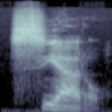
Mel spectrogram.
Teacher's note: the flap T, it's very distinct in an American pronunciation, and it really just sounds like a soft D, Seattle. And the reason that we use the flap T is because it comes before a dark L, Seattle. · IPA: / siˈæd l /, siˈæd l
